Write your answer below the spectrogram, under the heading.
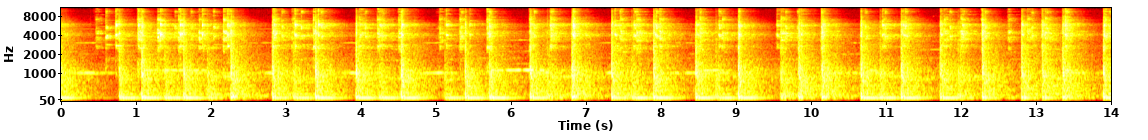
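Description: Kagura accompaniment music: a big drum booms again and again under a quick, driving run of sharp percussion strokes.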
